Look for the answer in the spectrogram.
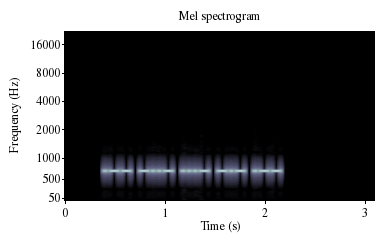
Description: Morse code, heard as a keyed tone, about 40 wpm, 700 Hz. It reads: WXVKW
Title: Code Groups - 5 Letters - 40wpm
